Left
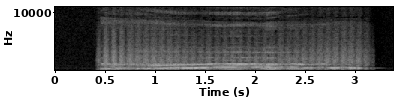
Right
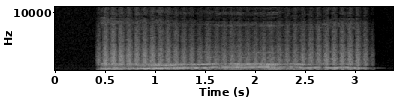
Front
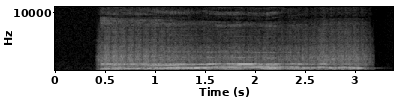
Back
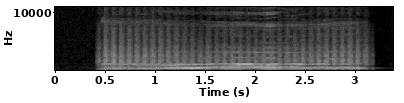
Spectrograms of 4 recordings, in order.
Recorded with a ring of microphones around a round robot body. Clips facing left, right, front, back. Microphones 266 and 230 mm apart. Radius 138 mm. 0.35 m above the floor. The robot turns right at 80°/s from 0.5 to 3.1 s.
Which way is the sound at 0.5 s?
Straight ahead.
